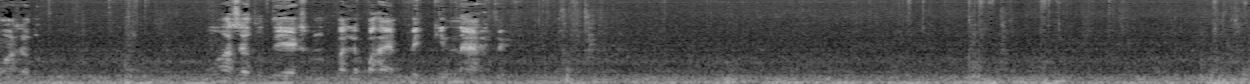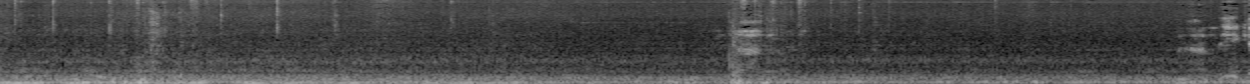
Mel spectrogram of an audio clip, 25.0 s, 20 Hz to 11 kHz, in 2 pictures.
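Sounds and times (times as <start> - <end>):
car engine rumble: 0.0 - 25.0
tyres on asphalt: 0.0 - 25.0.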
